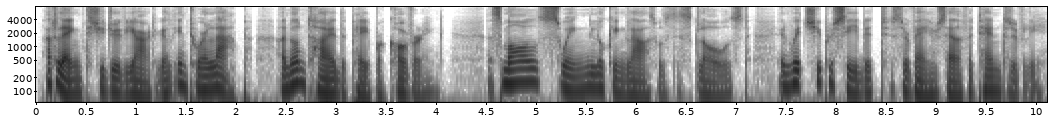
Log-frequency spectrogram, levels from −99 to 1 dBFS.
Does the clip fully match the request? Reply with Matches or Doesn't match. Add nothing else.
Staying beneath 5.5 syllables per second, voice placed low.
Matches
